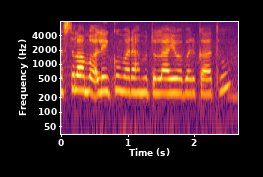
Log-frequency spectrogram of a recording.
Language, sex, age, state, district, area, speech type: Kashmiri, female, 60+, Jammu and Kashmir, Bandipora, rural, spontaneous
